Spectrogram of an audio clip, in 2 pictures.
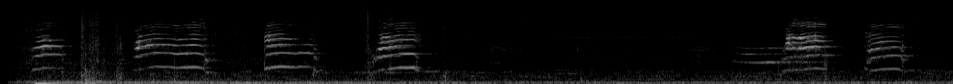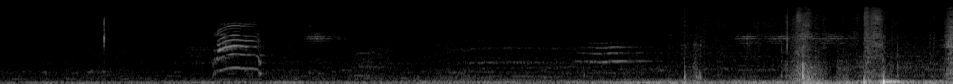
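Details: Newborn kitten giving several short high mews in quick bursts near the start and middle, each with stacked bright harmonics, separated by quiet gaps with low room rumble and a few soft clicks.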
